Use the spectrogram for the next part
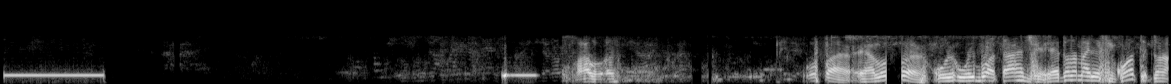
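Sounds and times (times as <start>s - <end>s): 
telephone call tone while dialing a client: 0.0s - 1.1s
speech: 5.8s - 6.4s, 8.1s - 11.7s.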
